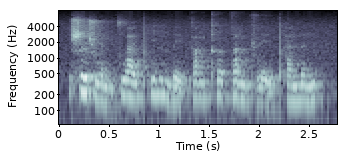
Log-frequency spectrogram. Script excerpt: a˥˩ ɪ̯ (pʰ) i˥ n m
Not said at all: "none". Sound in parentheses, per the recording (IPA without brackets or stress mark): pʰ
